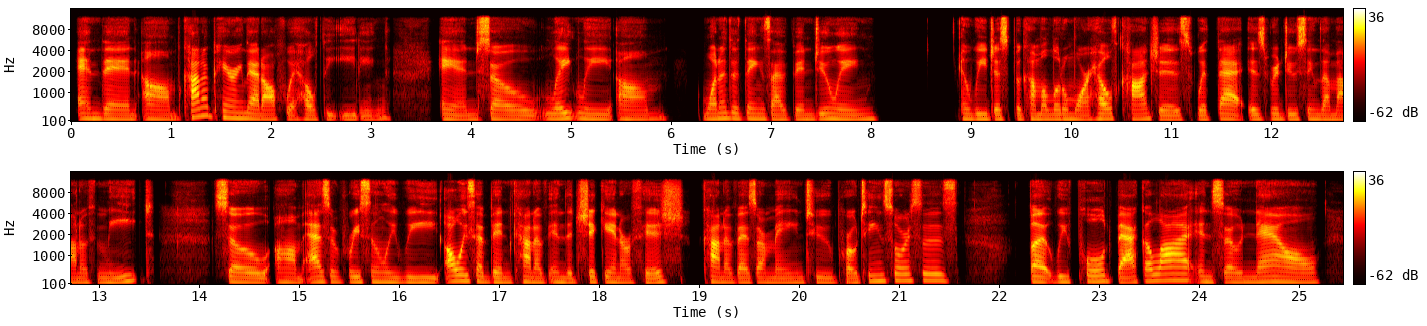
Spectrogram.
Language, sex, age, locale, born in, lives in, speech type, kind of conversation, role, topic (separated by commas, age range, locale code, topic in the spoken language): English, female, 40-44, en-US, United States, United States, conversation, unstructured, none, Which rituals or traditions matter most to you these days, and how do they help you feel connected?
